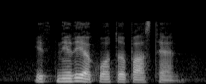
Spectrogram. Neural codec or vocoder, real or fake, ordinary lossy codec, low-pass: codec, 16 kHz, 0.4 kbps, LongCat-Audio-Codec; fake; none; none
